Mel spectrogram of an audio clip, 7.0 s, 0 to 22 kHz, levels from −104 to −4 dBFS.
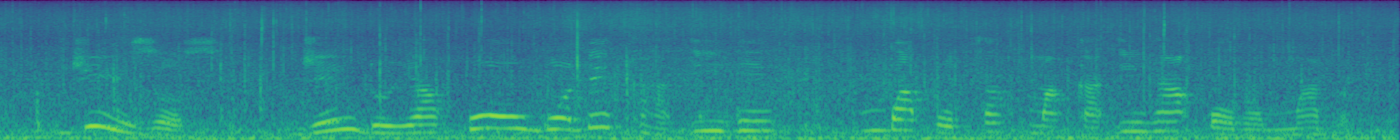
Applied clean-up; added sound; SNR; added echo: none; Fire; 4 dB; none.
